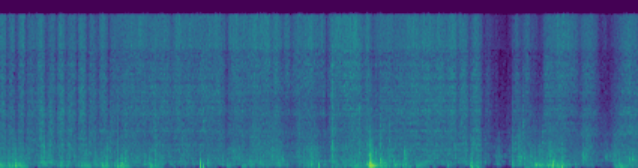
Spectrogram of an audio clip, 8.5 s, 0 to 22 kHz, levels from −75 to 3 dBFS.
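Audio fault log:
1.57–1.59 s, 2.67–2.74 s, 4.24–4.27 s, 6.29–6.38 s and 7.37–7.51 s: loud pop. Sharp pops jump out at five points at about 20 dB above the sound, and the last one is a bit hotter at about 25 dB. The second, fourth and fifth are quick doubles. Each is likely a sudden voltage step from a switch, static discharge or driver glitch, which the downstream circuitry shapes into a brief thump while the sound keeps going underneath.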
